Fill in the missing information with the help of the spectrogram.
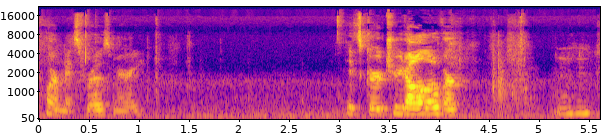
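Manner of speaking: ordinary delivery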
